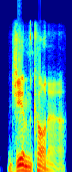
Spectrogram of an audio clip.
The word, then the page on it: gymkhana: British English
